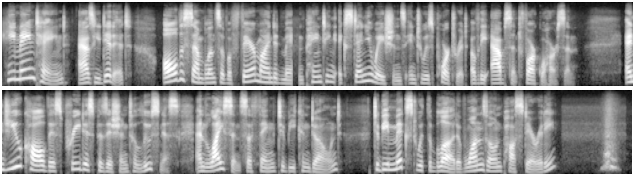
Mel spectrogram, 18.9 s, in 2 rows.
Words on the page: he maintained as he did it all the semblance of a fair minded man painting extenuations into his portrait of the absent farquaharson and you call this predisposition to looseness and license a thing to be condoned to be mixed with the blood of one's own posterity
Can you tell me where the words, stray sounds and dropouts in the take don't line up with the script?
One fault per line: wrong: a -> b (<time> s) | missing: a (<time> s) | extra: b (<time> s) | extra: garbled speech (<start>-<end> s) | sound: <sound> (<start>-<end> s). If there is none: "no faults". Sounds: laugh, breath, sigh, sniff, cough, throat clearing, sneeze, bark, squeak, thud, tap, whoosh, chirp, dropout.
sound: dropout (4.3-4.5 s)
sound: whoosh (18.4-18.8 s)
